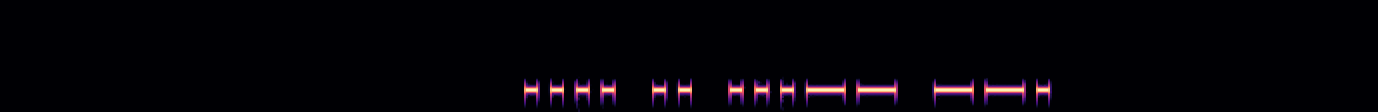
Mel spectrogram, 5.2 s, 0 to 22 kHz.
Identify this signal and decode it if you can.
Morse code, heard as a keyed tone, about 25 wpm, 700 Hz. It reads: HI3G
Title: DXCC-100 Call Signs - 4 Characters - Repeated 2x - 25wpm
